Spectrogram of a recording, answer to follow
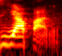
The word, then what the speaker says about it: Japan: Whenever you see J, you have to pronounce it as year. Y year and whenever you see V, that is pronounced as F. Folkswagen. So J is year and V is fur. Japan is Yapan.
